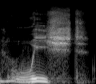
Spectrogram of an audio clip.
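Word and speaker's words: huisst: The word pronounced weisht. Spelled H-U-I-S-S-T, which originated in around about 1350 to 1400 A.D., which is after the Roman Empire, Sarah.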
